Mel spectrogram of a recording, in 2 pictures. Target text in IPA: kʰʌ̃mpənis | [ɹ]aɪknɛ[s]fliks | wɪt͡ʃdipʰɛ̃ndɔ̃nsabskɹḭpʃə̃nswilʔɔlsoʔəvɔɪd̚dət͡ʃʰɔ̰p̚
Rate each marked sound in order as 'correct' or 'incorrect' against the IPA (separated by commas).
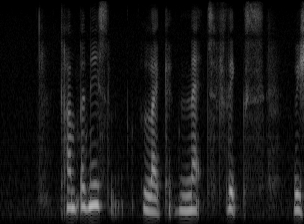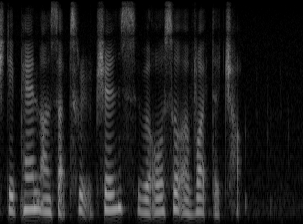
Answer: incorrect, incorrect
